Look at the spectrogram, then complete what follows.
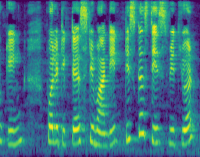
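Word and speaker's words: Polydectes: Next है pronunciation guide, जैसे ये डेने, ऐसे परस्यूस, पर सीऊस, पोलिडिक्टस, पोलिडिक्टस, मेडूसा, मेडूसा, एंड्रोमेडा, एंड्रोमीडा, ऐसे डिक्टस, डिक्टिस।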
